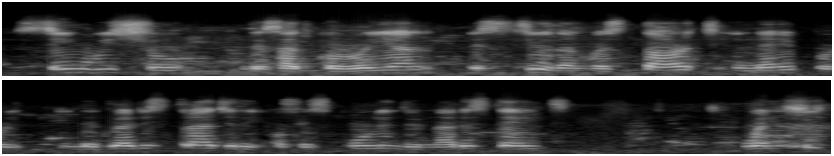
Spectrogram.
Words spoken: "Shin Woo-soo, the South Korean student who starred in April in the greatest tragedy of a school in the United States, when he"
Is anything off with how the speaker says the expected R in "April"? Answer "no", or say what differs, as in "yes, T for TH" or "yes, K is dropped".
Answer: yes, R is dropped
